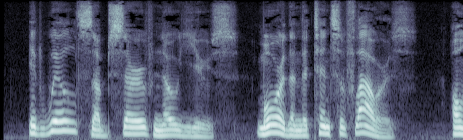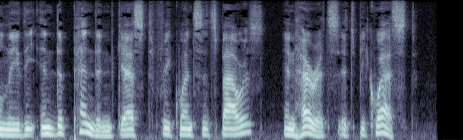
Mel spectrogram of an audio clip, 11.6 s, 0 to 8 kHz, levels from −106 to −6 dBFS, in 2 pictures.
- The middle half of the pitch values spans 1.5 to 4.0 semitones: No, average, 4.9 semitones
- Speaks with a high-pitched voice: No, low, 125 Hz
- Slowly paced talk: Yes, slow, 110 wpm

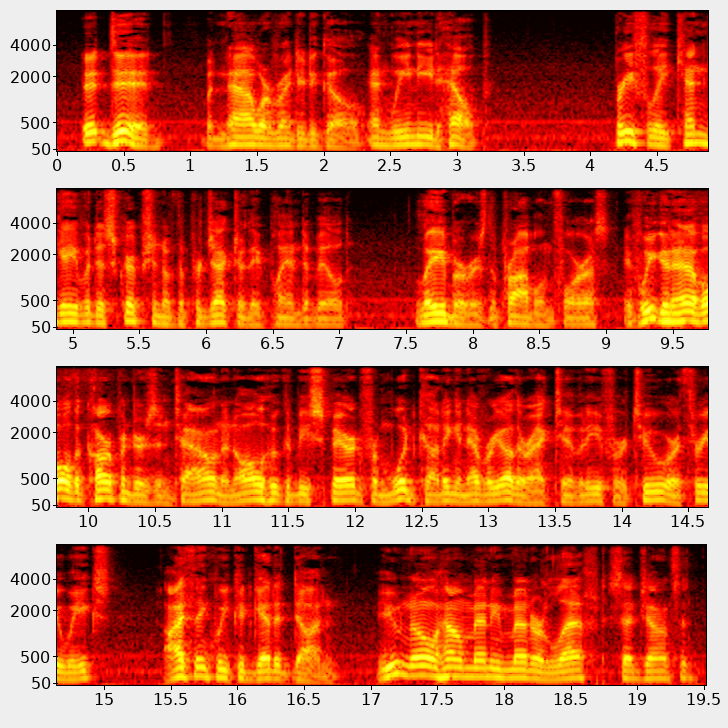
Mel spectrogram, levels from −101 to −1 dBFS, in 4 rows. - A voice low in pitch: Yes, low, 115 Hz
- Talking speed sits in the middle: No, fast, 220 wpm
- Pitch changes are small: No, average, 4.3 semitones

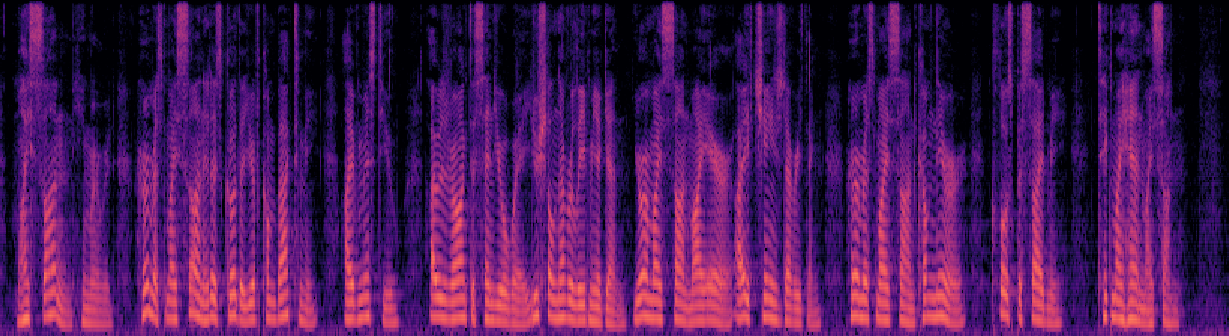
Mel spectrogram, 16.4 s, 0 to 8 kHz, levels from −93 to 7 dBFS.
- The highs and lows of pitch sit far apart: No, average, 4.6 semitones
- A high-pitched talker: No, medium, 150 Hz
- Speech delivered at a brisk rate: Yes, fast, 210 wpm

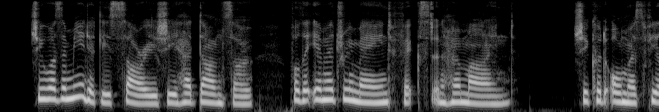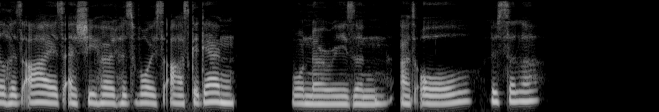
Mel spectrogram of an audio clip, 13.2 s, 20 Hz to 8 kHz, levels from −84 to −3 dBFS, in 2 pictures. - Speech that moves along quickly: No, average, 160 wpm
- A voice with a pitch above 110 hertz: Yes, medium, 185 Hz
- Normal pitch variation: Yes, average, 3.5 semitones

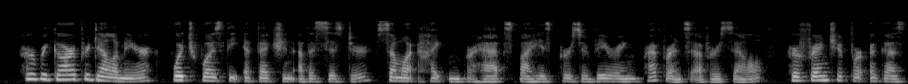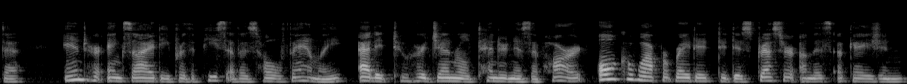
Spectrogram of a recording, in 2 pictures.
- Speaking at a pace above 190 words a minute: No, average, 165 wpm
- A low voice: No, medium, 145 Hz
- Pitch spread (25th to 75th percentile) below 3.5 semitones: No, average, 4.5 semitones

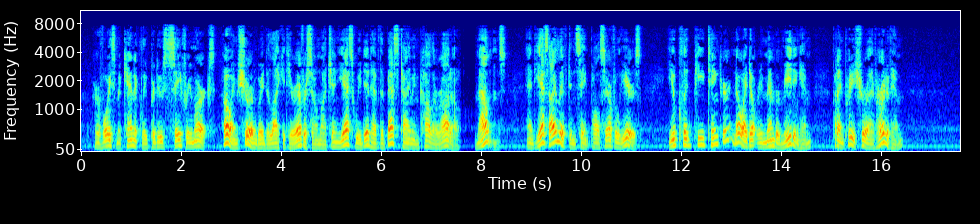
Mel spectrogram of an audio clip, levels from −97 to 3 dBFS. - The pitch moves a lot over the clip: Yes, wide, 6.6 semitones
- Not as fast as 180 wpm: No, average, 190 wpm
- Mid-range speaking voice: No, low, 110 Hz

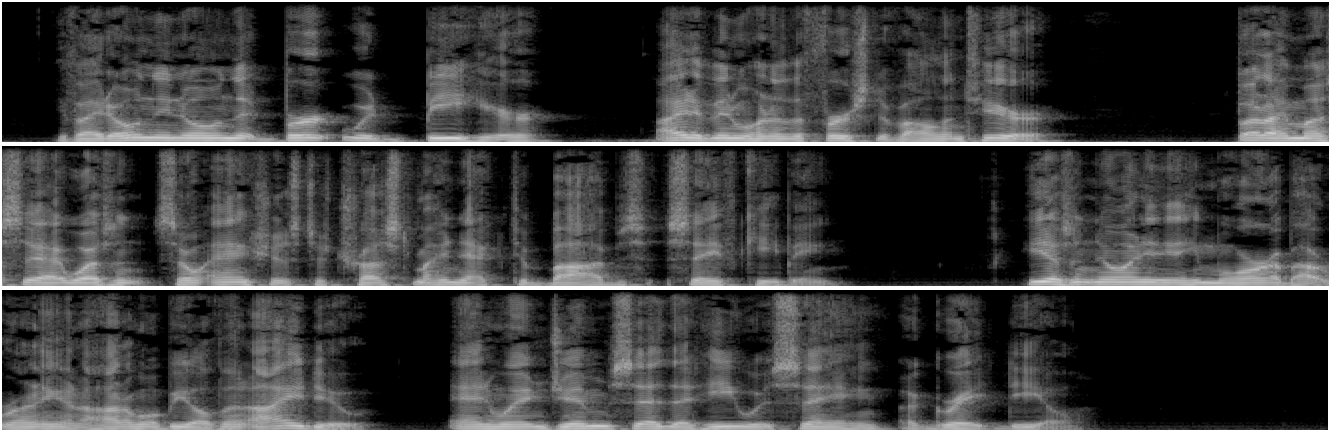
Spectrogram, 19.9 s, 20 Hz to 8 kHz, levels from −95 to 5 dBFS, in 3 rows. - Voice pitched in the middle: No, low, 115 Hz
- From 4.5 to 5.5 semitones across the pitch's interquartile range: No, average, 3.0 semitones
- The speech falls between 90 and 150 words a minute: No, average, 165 wpm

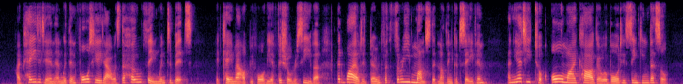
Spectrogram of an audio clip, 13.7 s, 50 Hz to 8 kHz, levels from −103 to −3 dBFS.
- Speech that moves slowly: No, average, 200 wpm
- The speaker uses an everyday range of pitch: No, wide, 6.2 semitones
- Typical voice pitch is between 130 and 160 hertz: No, high, 190 Hz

